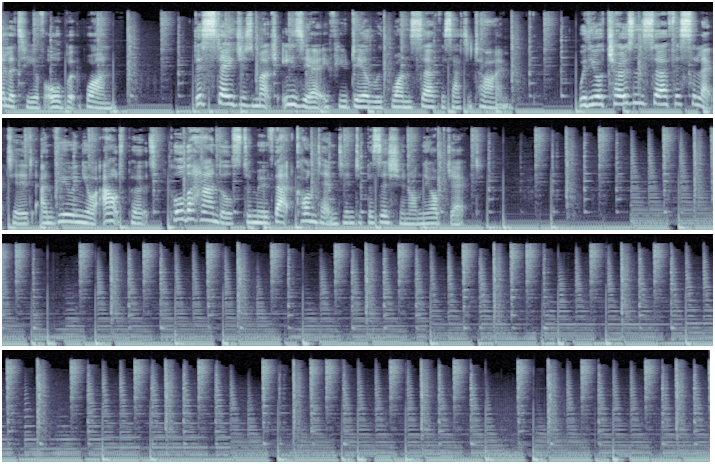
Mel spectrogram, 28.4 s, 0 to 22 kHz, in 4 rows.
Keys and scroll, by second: 18.9 super+z, 19.1 super+z.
